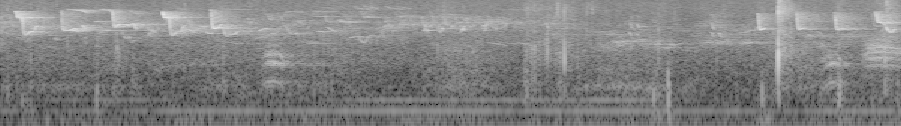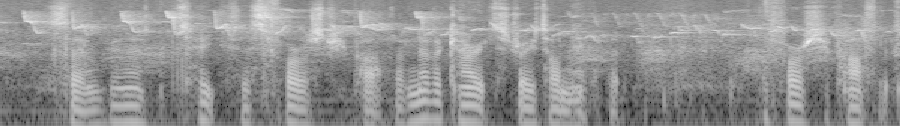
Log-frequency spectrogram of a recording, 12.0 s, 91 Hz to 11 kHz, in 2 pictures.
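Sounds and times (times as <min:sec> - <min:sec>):
low steady hum: 0:00.0 - 0:12.0
harsh croaks and caws from ravens and a carrion crow: 0:01.1 - 0:11.8
scuffing footsteps: 0:02.8 - 0:07.9, 0:10.3 - 0:11.3
speech: 0:06.5 - 0:10.5, 0:11.1 - 0:12.0.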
